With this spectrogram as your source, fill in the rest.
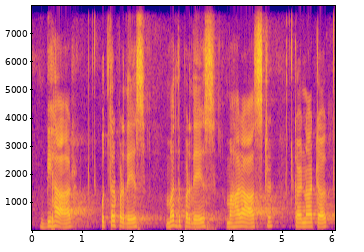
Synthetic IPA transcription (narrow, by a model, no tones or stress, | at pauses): biɦaːɾʊt̪ːəɾpɾəd̪eːsmɐd̪ʱjəpɾəd̪eːʃmɐɦaːɾaːʃʈɾəkɐɾnaːʈək̚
